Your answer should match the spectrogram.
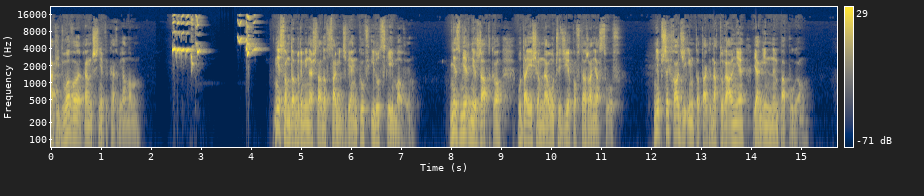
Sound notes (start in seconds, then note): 2.4 parrot singing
